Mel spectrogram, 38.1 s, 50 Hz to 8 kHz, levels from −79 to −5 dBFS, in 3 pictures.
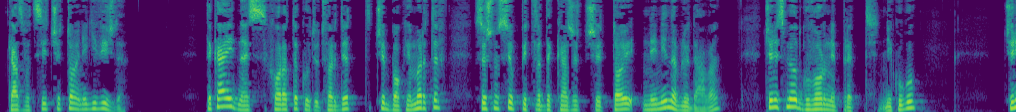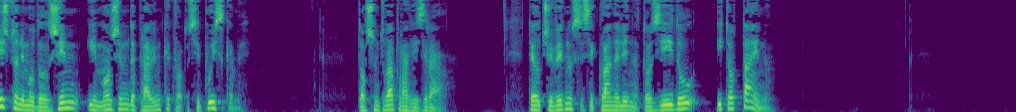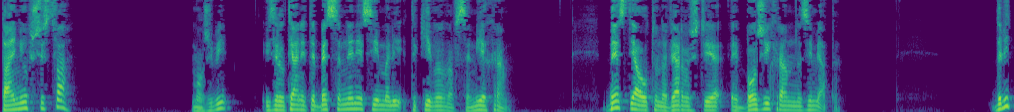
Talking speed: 130 wpm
